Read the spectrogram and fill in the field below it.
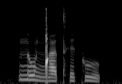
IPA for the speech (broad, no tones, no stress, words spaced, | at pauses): no ŋ͡ǃat̪ʰeku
